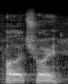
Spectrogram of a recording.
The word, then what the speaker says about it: Palocsay: Palocsay is the name, actually pronounced Palocsay, which is Hungarian descent from parents.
